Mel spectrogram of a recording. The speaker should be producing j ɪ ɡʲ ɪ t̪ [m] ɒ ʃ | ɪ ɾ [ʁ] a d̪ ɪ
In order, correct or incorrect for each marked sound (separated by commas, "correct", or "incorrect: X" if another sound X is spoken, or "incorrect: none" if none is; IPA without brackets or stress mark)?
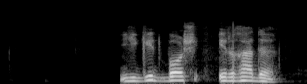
incorrect: b, correct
